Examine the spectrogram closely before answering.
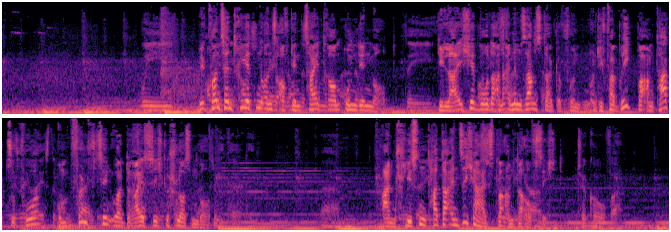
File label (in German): voiceover; der entscheidende beweis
